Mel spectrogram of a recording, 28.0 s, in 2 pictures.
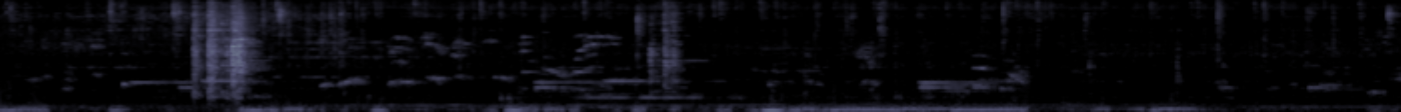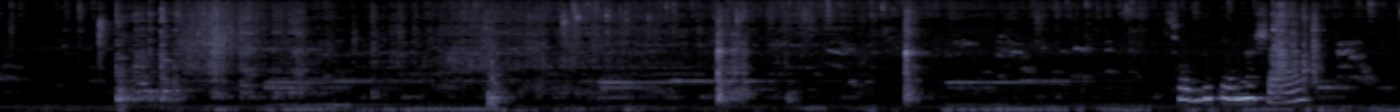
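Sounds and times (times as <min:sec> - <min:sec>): omelette sizzling in oil: 0:00.0 - 0:28.0
metal spatula scraping wok: 0:15.2 - 0:20.3.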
